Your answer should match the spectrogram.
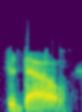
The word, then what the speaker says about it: DeTao: Our organization is called DeTao, which is DETAO, which means it's actually pronounced DeDao, which means the way.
